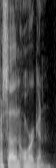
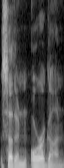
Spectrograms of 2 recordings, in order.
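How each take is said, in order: First: It is said the way locals say it. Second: It is said with a Canadian pronunciation.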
